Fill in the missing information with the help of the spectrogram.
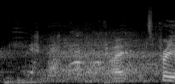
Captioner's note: audience laughing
